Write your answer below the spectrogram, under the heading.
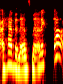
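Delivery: ordinary delivery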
